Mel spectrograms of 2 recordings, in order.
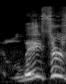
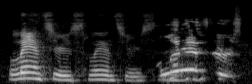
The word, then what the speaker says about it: Lancers: She played for the University of Windsor Lacers or Lancers, Jaydlin? How do you say it? Lancers. It's just like you lance the tumor.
